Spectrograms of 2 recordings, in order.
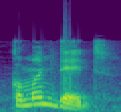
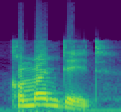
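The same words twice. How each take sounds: First: The ending is said with an e sound. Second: The ending is said with a short i sound. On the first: "certains diront commanded" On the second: "son passe participe est commanded"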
